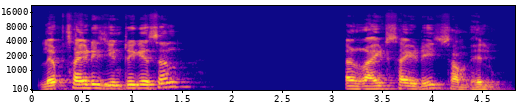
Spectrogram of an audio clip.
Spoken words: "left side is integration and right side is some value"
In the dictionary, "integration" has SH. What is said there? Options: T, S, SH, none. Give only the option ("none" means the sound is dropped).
S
